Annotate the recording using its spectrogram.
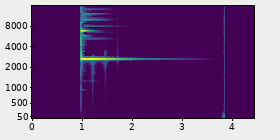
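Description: Notification-bell sound effect: a single high bell ding about a second in that rings on and fades away over about two seconds. A short low thump follows just before the end.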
